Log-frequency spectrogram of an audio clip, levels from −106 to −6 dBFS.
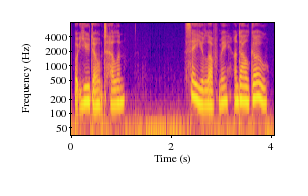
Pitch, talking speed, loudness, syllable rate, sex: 175 Hz, 145 wpm, -17 LUFS, 4.5 syllables/s, female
